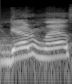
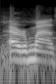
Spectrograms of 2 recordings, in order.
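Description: First: The name begins with a G sound. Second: The name begins with a vowel sound. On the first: The speaker calls it wrong. "коверкает разным образом" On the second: The speaker calls it right. "Так вот правильно, ребята, произносить"

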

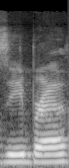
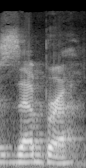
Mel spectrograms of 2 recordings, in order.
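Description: First: Zebra is said the American way. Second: Zebra is said the Australian way.

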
